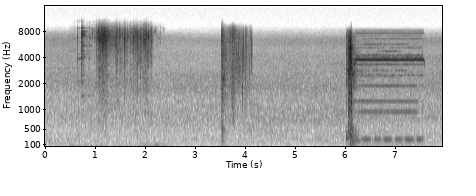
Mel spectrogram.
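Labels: At 0.47 seconds, the sound of glass is heard. Then, at 3.52 seconds, there is splashing. Finally, at 6.02 seconds, the loud sound of a printer is audible.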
